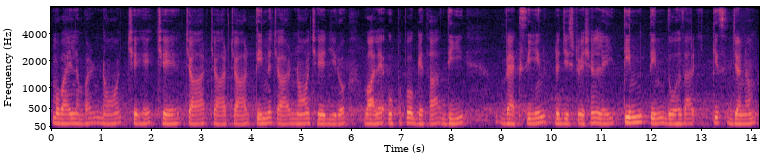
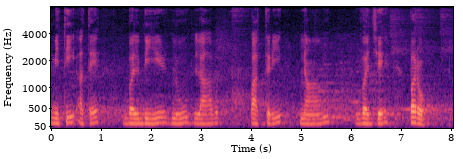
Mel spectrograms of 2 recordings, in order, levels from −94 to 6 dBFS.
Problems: none marked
